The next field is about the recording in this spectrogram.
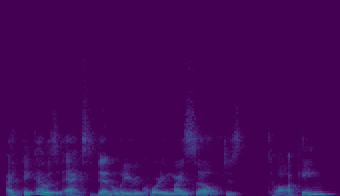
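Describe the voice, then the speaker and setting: A man's voice: a little high, brisk. Guy, swears a lot, teases himself, voice jumps up and down all over. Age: adult. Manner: animated, profane, self-mocking. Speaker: host. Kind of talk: casual commentary reacting to old tapes.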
